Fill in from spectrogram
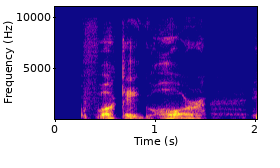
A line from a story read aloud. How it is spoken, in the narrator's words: he manages to mutter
